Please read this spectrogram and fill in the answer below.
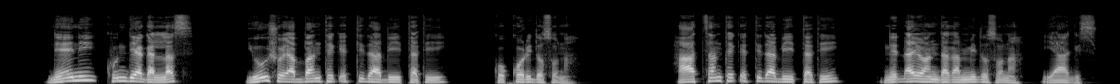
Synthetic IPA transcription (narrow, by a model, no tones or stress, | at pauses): ne̞ːnɪkʊnd̪ɪjɐɡɐlːɐs | juːʃɔjɐbːɐnt̪ɛkʼɛt̪ːɪd̪aːbiːt̪ːɐt̪ɪ | kɔkːɔɾɪd̪ɔsɔnɐ̰ | haːt͡sːɐnt̪ɛkʼɛt̪ːɪd̪abiːt̪ːɐt̪ɪ | nɛɗɐjɔwɐnd̪ɐɡɐmːɪd̪ɔsɔnɐ | jaːɡɪs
